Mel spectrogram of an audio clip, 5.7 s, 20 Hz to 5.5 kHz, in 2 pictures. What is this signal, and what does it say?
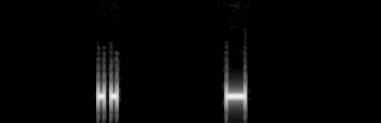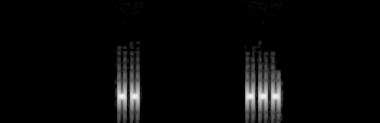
Morse code, heard as a keyed tone, about 25 wpm, spaced as for 9 wpm, 600 Hz. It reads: IT IS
